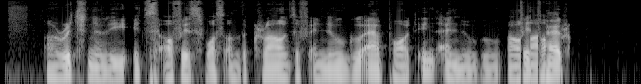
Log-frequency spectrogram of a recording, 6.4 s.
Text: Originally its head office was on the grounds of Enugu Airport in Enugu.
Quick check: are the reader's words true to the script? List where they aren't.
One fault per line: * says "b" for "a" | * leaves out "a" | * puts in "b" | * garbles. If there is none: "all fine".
* leaves out "head"
* garbles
